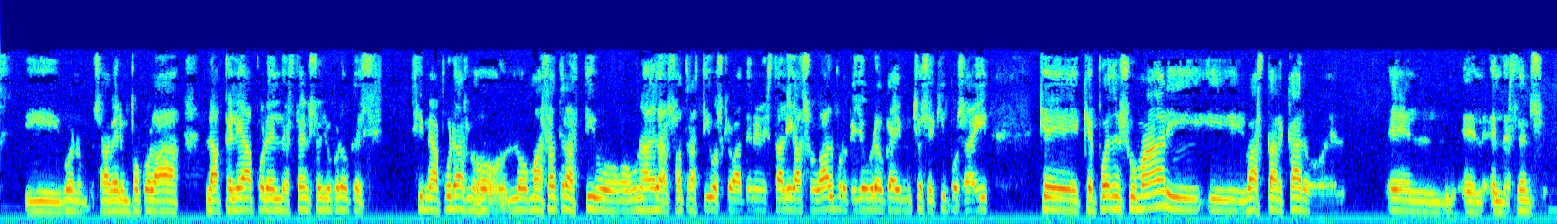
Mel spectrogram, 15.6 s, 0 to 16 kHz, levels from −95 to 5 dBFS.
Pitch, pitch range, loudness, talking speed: 155 Hz, 145-175 Hz, -25 LUFS, 220 wpm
